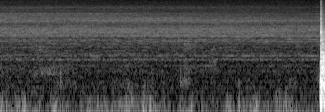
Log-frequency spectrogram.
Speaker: you're gonna hear it pop in a second that means it's seating on the rim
